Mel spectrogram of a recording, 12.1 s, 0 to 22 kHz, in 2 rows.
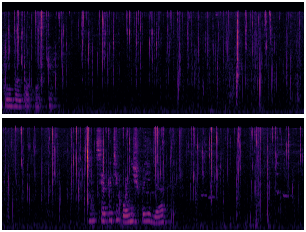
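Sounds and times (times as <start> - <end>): puppies lapping food: 0.0 - 12.0.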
